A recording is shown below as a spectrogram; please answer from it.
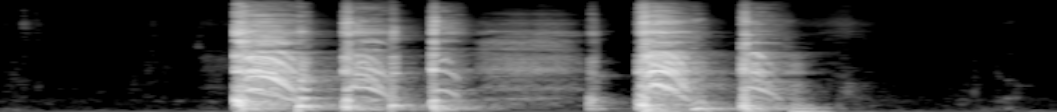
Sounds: Cough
